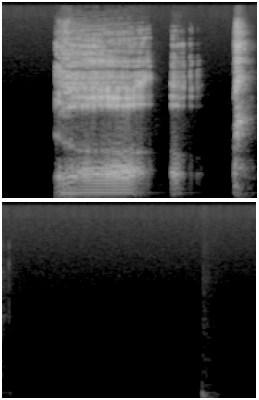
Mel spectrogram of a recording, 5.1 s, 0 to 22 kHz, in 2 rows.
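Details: Japanese girl burping after drinking cola (1.5), with one long, loud, voiced belch followed by two shorter burps and a faint last one; burping.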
